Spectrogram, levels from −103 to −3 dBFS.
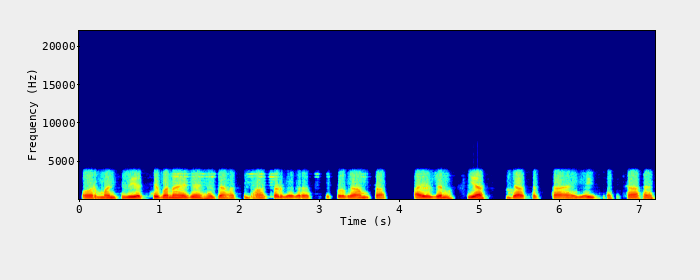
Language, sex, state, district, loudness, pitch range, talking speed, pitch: Hindi, male, Bihar, Gopalganj, -20 LUFS, 120-130 Hz, 185 wpm, 125 Hz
